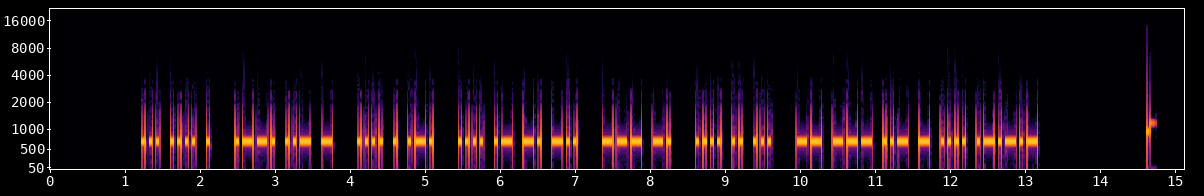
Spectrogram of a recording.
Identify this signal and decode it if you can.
Morse code, heard as a keyed tone, about 25 wpm, 700 Hz. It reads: SHE PUT HER HAND ON HIS MOUTH.
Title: Sentences from Top 1500 Words 25wpm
